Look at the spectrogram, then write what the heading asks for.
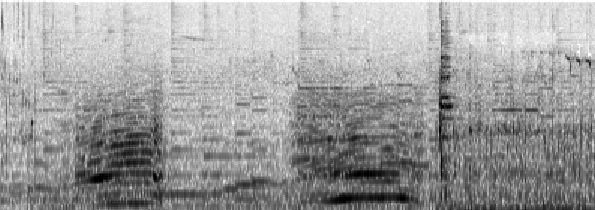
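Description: A cow mooing twice: two long, drawn-out moos a couple of seconds apart. Near the end comes a short sharp clink as a small metal pot lid is handled.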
